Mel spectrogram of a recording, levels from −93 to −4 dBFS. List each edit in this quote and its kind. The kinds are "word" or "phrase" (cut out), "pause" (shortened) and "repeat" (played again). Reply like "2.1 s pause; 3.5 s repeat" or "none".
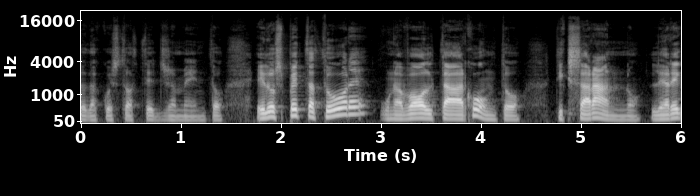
3.8 s word; 4.9 s word

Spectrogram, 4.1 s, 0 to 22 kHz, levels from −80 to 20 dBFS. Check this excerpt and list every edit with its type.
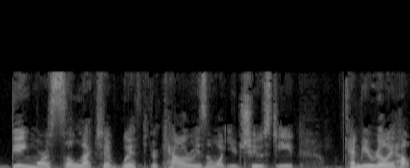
none

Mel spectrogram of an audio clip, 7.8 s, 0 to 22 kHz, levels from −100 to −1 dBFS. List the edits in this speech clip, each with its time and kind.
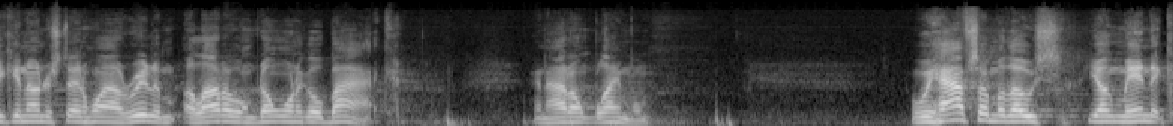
none

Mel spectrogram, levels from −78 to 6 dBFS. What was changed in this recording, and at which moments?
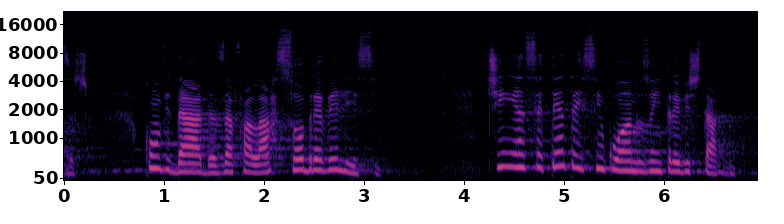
none

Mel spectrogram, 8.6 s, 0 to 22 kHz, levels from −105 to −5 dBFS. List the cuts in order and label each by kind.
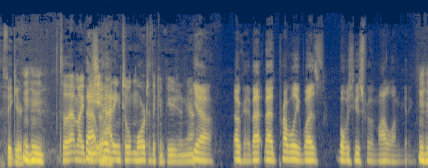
none

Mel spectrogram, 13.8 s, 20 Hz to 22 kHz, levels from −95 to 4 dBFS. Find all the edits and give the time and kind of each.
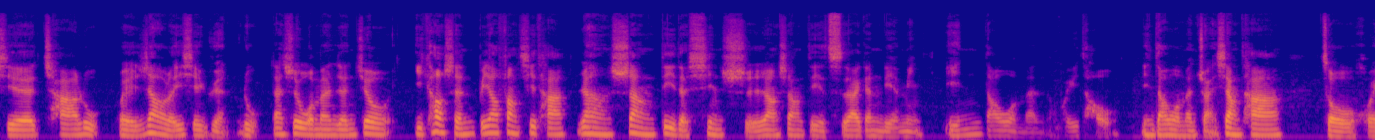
1.1 s pause; 2.7 s pause; 5.7 s pause; 9.3 s pause; 11.3 s pause

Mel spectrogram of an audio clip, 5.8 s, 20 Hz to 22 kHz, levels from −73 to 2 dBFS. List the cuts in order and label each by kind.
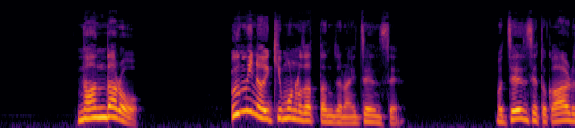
none

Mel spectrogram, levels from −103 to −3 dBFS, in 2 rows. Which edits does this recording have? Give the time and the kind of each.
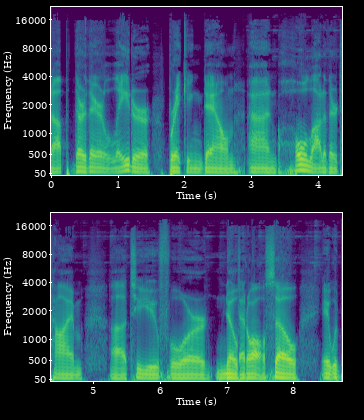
3.4 s word; 7.2 s word

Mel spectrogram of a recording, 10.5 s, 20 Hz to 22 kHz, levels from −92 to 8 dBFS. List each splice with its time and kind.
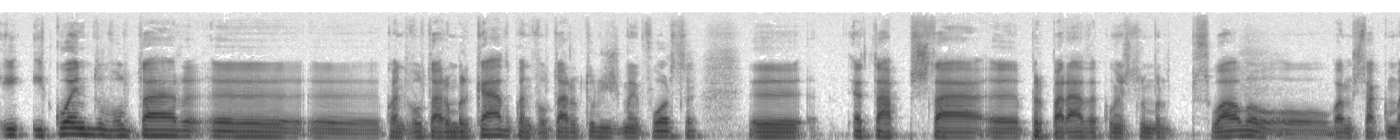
none

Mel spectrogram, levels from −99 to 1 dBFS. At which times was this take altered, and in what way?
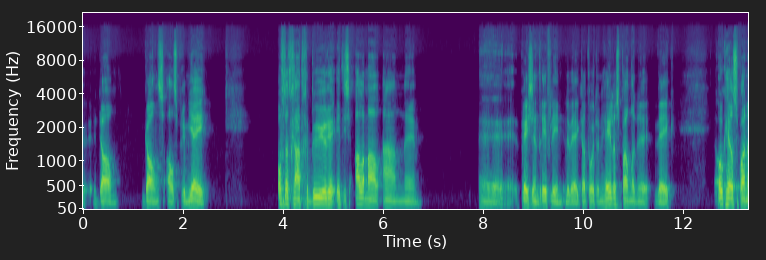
9.7 s word

